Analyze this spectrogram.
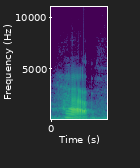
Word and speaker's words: have: It is a V. කියලා දැන් ඉතින් හොඳටම අවුල් කළා තොල හපන්න යන්න එපා. එහෙම නෙමෙයි but පොඩ්ඩක් අපි තොල හපලා I have. Can you pronounce it with me?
